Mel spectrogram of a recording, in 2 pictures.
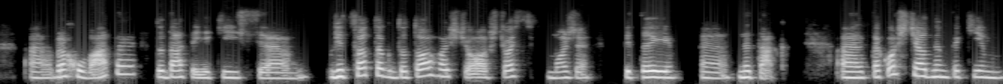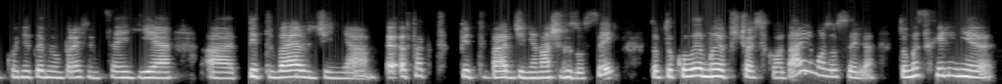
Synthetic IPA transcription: ʋɾɐxʊʋɑ̰t̪ɪd̪̥ɔd̪ɑt̪ɪjɐkʲijsʲ | ʋʲid̪sɔt̪ɔkd̪ɔt̪ɔɦɔʃt͡ʃɔ̰ʃt͡ʃɔsʲ | mɔʒɛ | pʲit̪ɪ | nɛt̪ɑ̰k | t̪ɐkɔʃʃt͡ʃɛɔd̪nɪmt̪ɐkʲʰɪmkɔɦnʲit̪ɪwnɪmɔpɛɾɛʒʲjʲɛmt̪sɛjɛ | pʲit̪ːʋɛrd͡ʒenʲːɐ̰efɛkt̪pʲit̪ːʋɛrd͡ʒenʲːɐnɑʃɪxzʊsɪlʲ | t̪ɔp̚t̪ɔkɔlˠɪmɪwʃt͡ʃɔsʲsklˠɐd̪ɑjemɔzʊsɪlʲɐ̰ | t̪ɔmɪsxɪlʲnʲi

